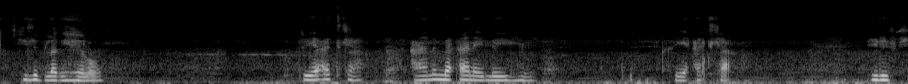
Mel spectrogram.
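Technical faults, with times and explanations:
Throughout, MP2 compression: the speech was likely squeezed through an MPEG Layer II encoder at a low bitrate, which fits a rate of around 80 kbps. Too few bits to share among its 32 sub-bands, so the highest bands are dropped and the rest quantised coarsely. Bands switching in and out from frame to frame give the plainly audible dull, muffled top end and the gurgling, grainy roughness that clings to the speech.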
